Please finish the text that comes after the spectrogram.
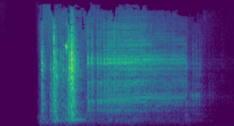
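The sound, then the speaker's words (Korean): The stiff door handle of the Red North, which sometimes catches, rattles and clunks in a few sharp jerks as it is lifted and pulled, then the door creaks open with a long, grinding groan that fades out after about a second. Fairly loud, no voices. “붉은 노스의 손잡이는 때때로 걸려서 잘 돌아가지 않는데 어찌어찌 힘을 줘서 손잡이를 들어 올리며 잡아당기면 발칵 열린다.”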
